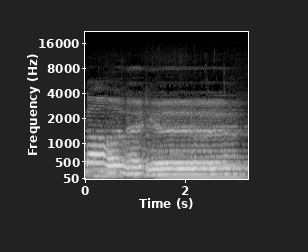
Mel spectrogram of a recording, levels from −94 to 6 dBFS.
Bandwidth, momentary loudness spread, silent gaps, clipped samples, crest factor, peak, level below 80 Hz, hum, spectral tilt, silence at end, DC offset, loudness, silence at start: 4 kHz; 4 LU; none; under 0.1%; 12 dB; -2 dBFS; -32 dBFS; none; -10 dB/octave; 0 s; under 0.1%; -14 LUFS; 0 s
